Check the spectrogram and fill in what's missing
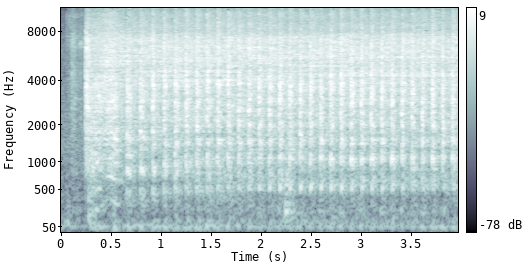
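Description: A BMW 318 IS engine cranks and catches, then runs with a fast, even pulsing chug throughout, loud and close with no talk over it.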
